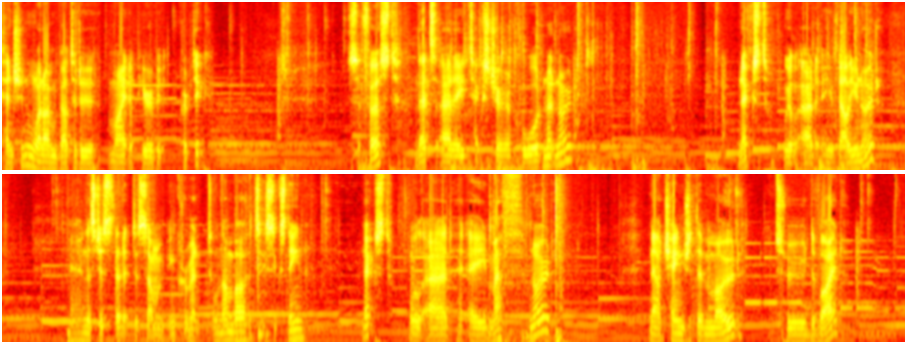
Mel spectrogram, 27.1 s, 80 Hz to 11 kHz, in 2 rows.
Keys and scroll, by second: 5.4 a, 6.8-7.7 typing, 8.9 typing, 9.5 Return, 10.7 a, 12.0-14.2 typing, 12.9 Return, 15.7-18.6 typing, 20.9-22.0 typing, 25.9-26.7 typing.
